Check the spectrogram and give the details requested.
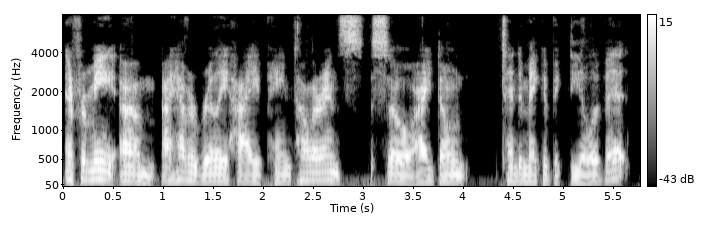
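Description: A man co-hosting a podcast in casual conversation, speaking somewhat haltingly and repeating himself. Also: mid-range voice, fairly even intonation, no echo. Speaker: podcast co-host.

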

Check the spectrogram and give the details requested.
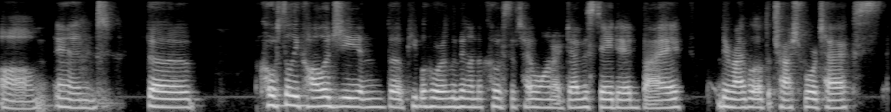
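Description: Low-voiced woman with a gravelly creak. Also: mellow. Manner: thoughtful, frequent hedging and tag questions. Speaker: podcast guest, literature scholar. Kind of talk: conversational literary discussion.

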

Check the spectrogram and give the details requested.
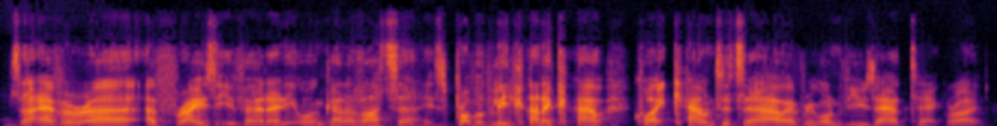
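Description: A British man hosting a podcast interview, relaxed and chatty, often starting with "look". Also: high-pitched, brisk, highs cut off. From Britain. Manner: relaxed, leans on "look" and "kind of". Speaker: podcast host.

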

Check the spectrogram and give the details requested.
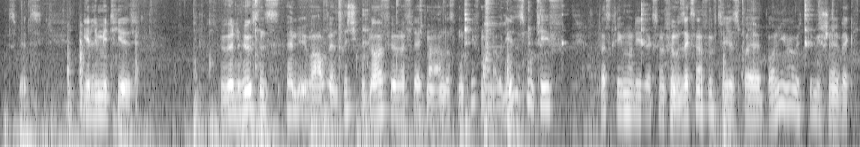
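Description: A man's voice: mid-range voice, lively intonation, quick pace, noisy background. A man co-hosting a podcast, chatting casually, joking and rambling, often laughing, with dishes clinking in the background. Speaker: podcast co-host. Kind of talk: casual chat.

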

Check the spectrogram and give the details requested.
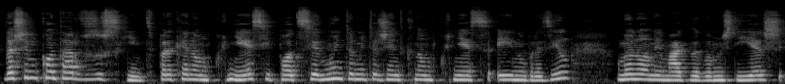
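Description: A woman from Portugal with a European Portuguese accent opens a live stream in a warm, eager voice. Her pitch sits mid-range, and her speech races ahead before she eases off to explain things clearly. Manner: warm, enthusiastic, talks fast and slows to explain. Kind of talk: animated live stream welcome.

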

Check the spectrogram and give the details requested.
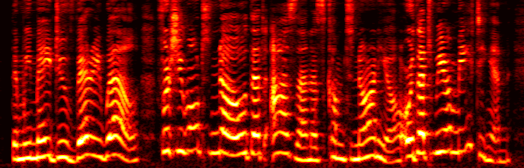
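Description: A woman's voice: high-pitched, fairly bright tone, voice pushed up. A woman doing a shrewd, motherly beaver wife. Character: motherly, practical female beaver, shrewd and warm.

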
